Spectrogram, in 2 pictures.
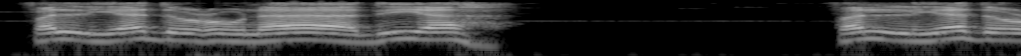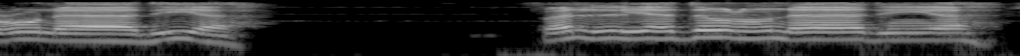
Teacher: Nadia اب ہا پر الٹا پیش ہے، وقف کی وجہ سے یہ صرف ہا پڑھا جائے گا، الٹا پیش نہیں پڑھا جائے گا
